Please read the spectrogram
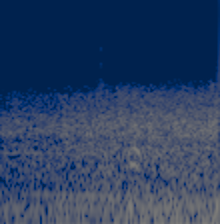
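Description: Faint, distant voices of players and spectators calling across an outdoor soccer field, over a steady low rumble, growing louder toward the end.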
